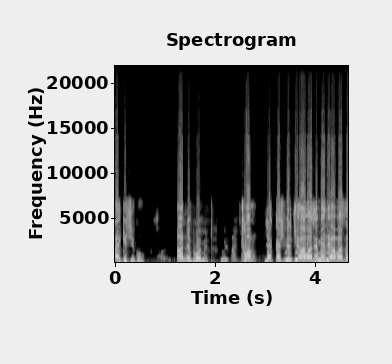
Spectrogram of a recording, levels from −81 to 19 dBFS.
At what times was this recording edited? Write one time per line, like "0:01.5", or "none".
0:02.6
